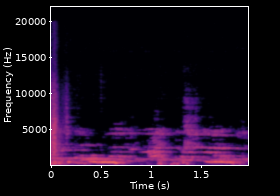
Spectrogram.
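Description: Pigeons cooing at close range, low throaty coos swelling and fading in several phrases over a faint steady background.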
